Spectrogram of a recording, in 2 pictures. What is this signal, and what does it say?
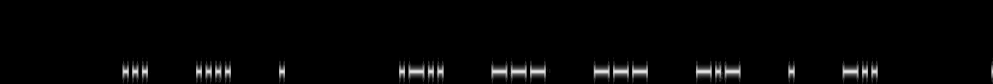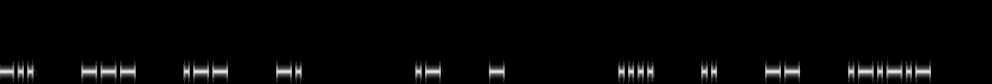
Morse code, heard as a keyed tone, about 25 wpm, spaced as for 13 wpm, 600 Hz. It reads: SHE LOOKED DOWN AT HIM.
